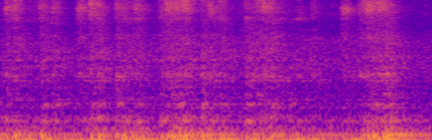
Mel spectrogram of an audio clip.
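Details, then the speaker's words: Pontiac GTO after a fuel system upgrade with big fuel injectors, a retuned PCM and a nitrous setup. Deep, lumpy idle with uneven low thumps that never settle into a smooth beat; the rough idle is blamed on the oversized injectors. "idles a little rough because the fuel injectors are really big"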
